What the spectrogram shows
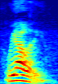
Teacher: stress on the second syllable in reality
